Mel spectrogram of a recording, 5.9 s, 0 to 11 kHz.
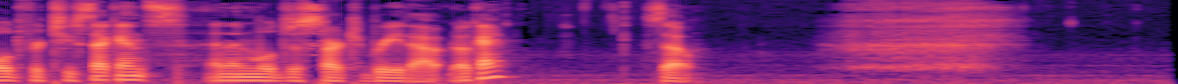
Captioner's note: sharp breath in, hold for count of 2, slowly release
